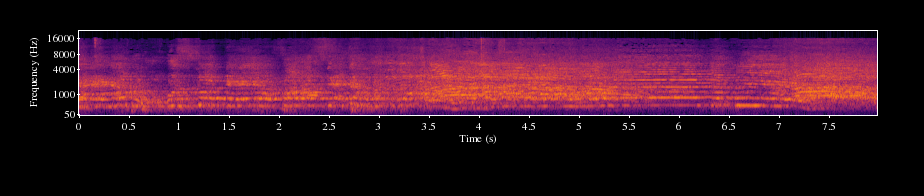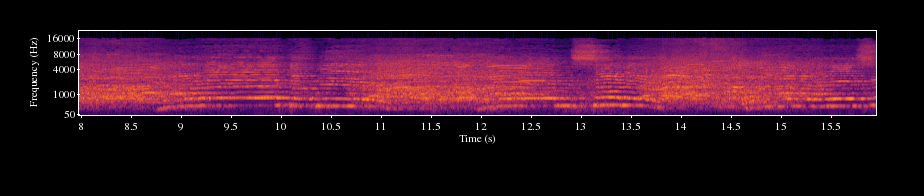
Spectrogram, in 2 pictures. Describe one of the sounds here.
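A man sings loudly through a microphone and loudspeakers, with long held notes.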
